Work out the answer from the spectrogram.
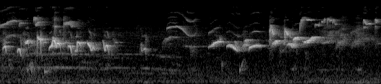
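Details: Ground thrush singing hard in an aviary, a rich, fast run of varied whistles, slurred notes and high twitters, with short pauses between bursts.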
